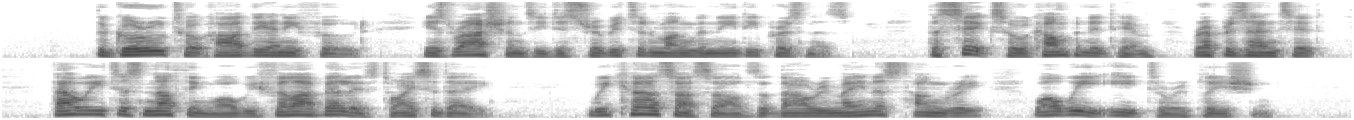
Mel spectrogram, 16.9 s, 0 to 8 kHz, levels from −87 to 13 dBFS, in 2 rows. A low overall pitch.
Yes: low, 100 Hz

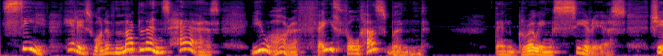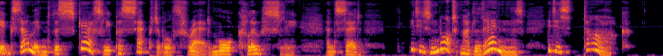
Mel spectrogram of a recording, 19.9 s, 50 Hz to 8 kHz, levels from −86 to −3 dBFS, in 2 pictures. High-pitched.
Yes: high, 200 Hz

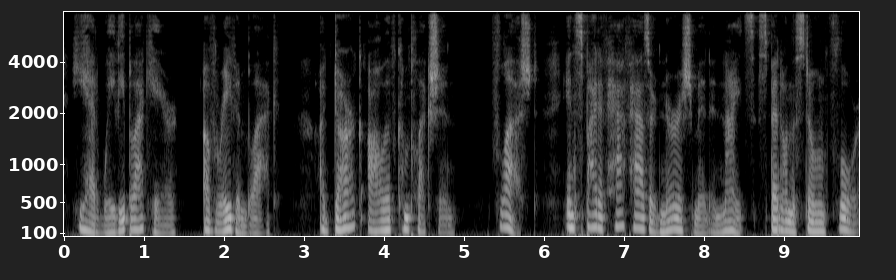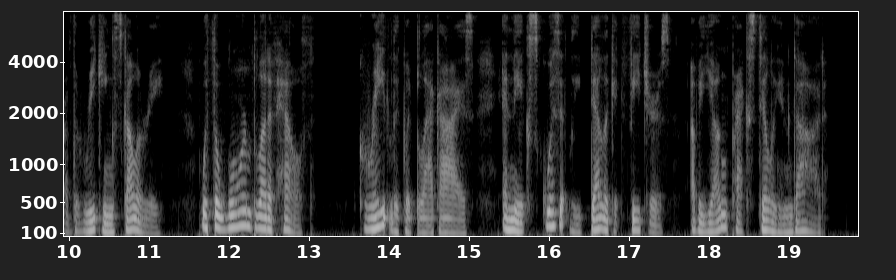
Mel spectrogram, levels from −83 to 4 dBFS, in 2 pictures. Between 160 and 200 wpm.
No: average, 150 wpm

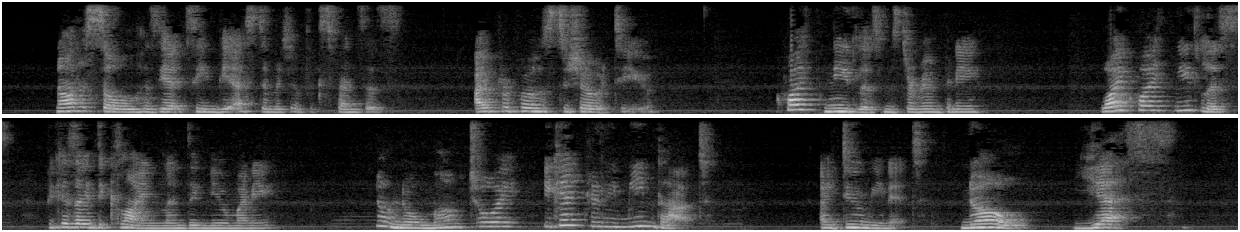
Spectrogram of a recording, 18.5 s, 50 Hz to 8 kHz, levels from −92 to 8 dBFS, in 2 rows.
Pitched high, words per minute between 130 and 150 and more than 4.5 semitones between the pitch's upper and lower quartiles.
Yes: high, 225 Hz; average, 145 wpm; average, 5.1 semitones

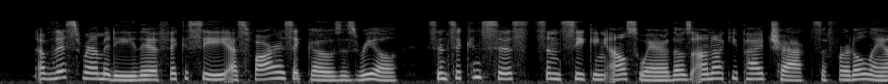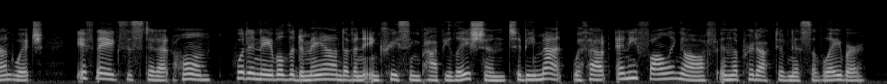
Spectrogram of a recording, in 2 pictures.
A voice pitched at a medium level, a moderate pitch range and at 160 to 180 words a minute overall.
No: high, 220 Hz; average, 4.1 semitones; average, 170 wpm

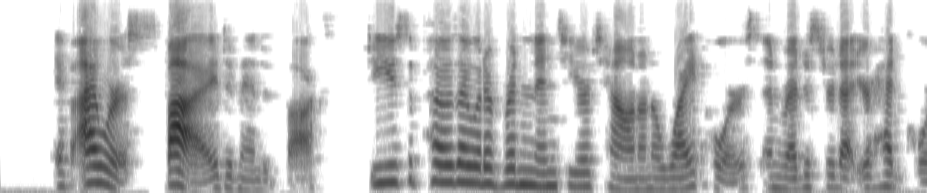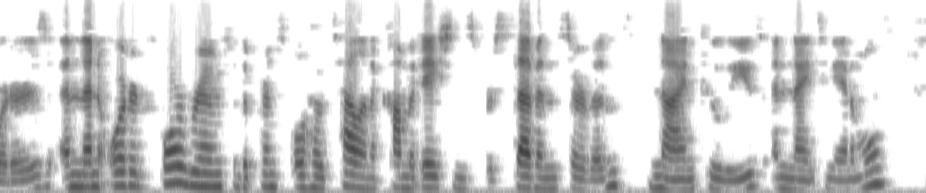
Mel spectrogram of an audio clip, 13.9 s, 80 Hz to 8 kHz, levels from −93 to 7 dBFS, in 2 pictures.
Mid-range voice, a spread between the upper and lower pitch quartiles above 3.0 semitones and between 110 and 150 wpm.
No: medium, 180 Hz; average, 4.1 semitones; average, 200 wpm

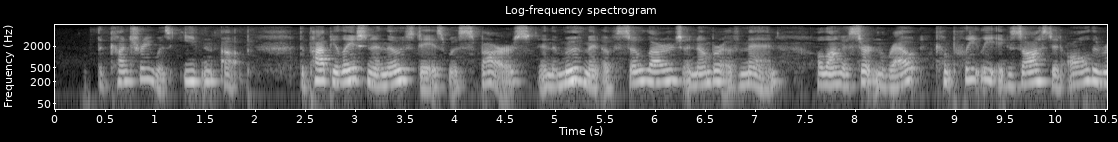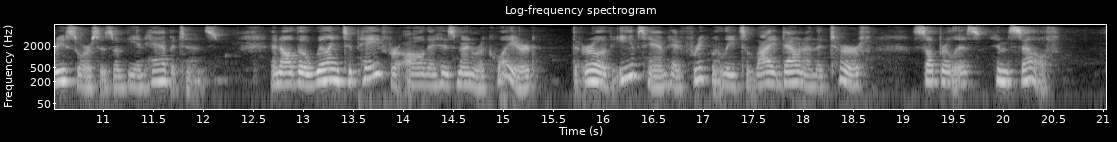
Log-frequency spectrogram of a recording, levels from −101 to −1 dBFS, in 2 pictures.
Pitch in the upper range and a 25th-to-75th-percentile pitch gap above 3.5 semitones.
Yes: high, 195 Hz; average, 4.0 semitones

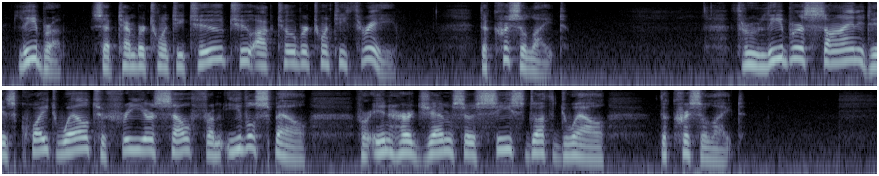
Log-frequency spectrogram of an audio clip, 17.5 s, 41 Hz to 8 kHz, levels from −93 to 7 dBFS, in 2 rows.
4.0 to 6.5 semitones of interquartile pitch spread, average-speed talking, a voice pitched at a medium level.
No: average, 4.7 semitones; slow, 105 wpm; medium, 165 Hz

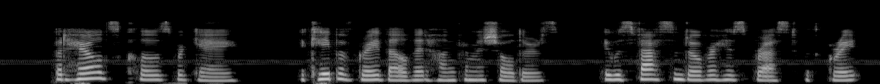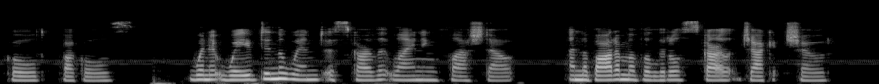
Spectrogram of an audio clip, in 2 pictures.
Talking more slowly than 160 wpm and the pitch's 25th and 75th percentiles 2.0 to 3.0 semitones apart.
Yes: average, 150 wpm; narrow, 2.4 semitones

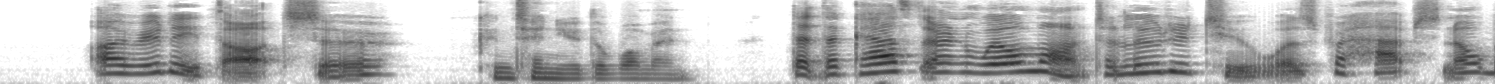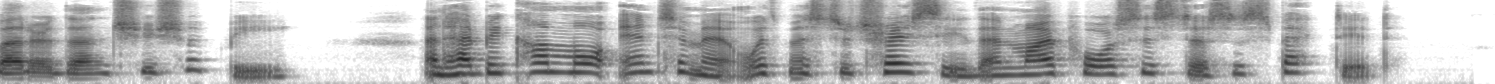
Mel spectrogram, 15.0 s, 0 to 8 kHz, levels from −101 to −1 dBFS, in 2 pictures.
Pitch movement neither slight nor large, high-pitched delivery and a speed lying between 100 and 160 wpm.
No: wide, 6.9 semitones; very high, 270 Hz; slow, 135 wpm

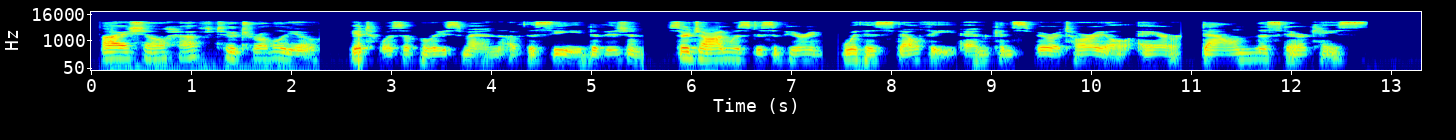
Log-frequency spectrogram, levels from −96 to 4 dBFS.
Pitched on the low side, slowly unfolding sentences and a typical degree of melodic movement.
Yes: low, 120 Hz; slow, 125 wpm; average, 3.3 semitones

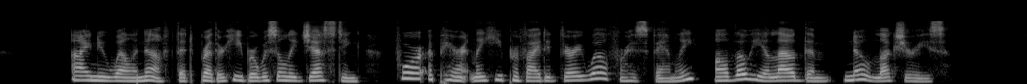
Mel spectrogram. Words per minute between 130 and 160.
Yes: average, 150 wpm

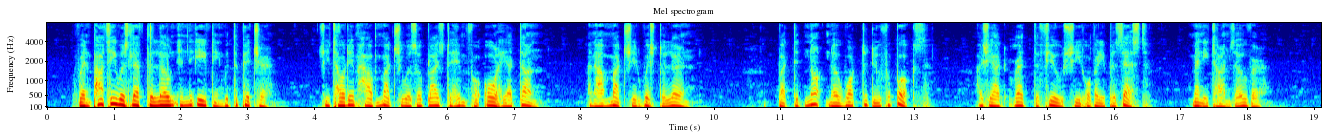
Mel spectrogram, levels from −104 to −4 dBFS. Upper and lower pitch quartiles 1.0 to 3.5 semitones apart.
No: average, 4.1 semitones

